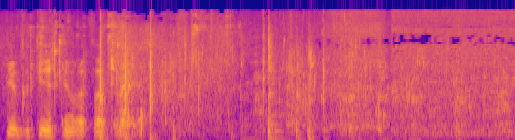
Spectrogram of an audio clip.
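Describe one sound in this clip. Water splashes from a hose into a metal pot.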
